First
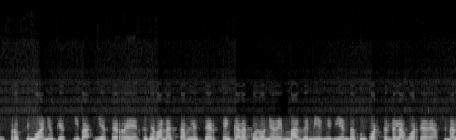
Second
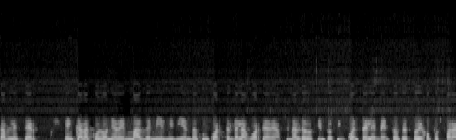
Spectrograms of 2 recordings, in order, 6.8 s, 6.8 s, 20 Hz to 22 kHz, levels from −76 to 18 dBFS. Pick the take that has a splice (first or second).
first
